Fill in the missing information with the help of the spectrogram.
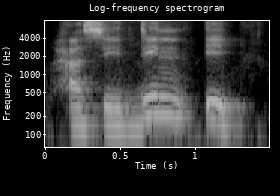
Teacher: In, ça se termine toujours par un nun sukun. Lorsque le nun sukun rencontre une lettre de la gorge, donc ici, en l'occurrence, un hamza, on fait l'idhar, on prononce clairement hasidin i.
